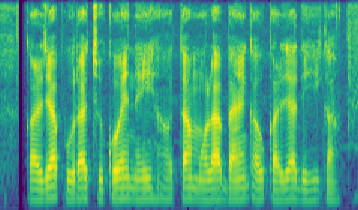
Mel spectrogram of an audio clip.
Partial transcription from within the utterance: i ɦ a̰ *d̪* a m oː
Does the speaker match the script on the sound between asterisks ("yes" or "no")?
no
